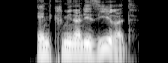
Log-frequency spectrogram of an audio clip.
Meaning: second-person plural subjunctive I of entkriminalisieren
- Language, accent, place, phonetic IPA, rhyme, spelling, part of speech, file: German, Germany, Berlin, [ɛntkʁiminaliˈziːʁət], -iːʁət, entkriminalisieret, verb, De-entkriminalisieret.ogg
